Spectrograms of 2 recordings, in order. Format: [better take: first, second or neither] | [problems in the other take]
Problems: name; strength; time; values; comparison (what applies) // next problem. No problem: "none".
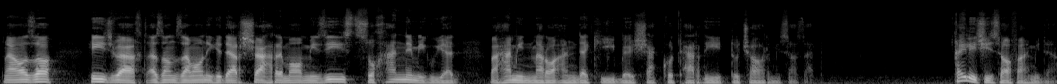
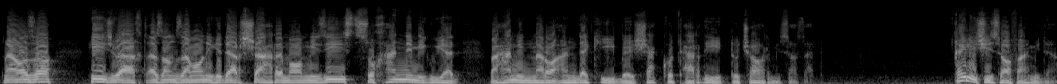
first | distortion; heavy; 13% of the sound clipped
